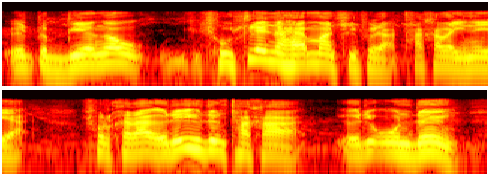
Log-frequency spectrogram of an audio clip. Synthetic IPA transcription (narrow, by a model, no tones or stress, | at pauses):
ɯtɔbiaŋawsowsilajnaɦajamansipʰɯɾa̰tʰakʰalajnaja̰ | sʰɔɾkʰaɾaɯɾɯjhɯdɯŋtʰakʰa | ɯɾiɔndɯŋ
